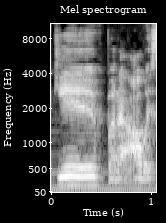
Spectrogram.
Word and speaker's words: GXVE: I also believe you pronounce it give, but I always say GXVE, so there we go.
